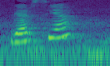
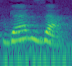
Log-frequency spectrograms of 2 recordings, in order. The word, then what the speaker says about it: Garza: Sorry, what's your last name again? Garcia. Actually, it's Garza. How do you spell that? G, A, R, Z, A.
